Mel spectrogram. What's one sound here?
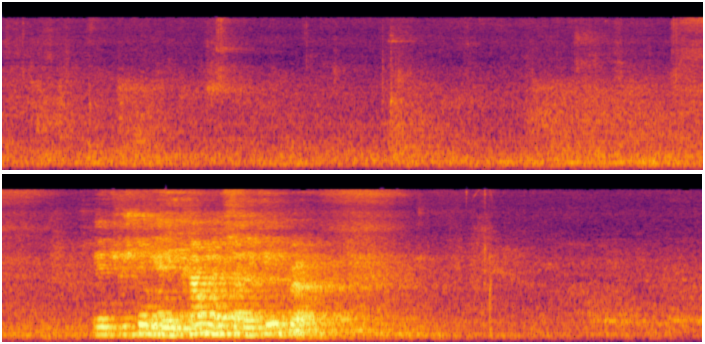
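A man speaks over a microphone and loudspeakers in a large echoing hall.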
